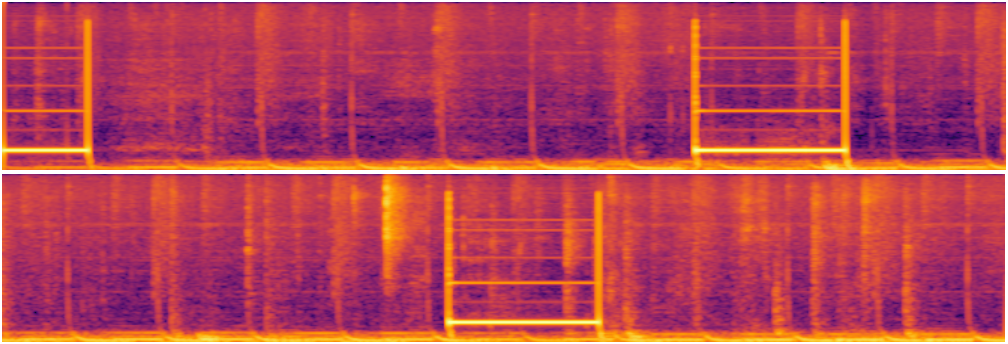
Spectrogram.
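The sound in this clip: Telephone tones while redialing a caller: three steady, mid-pitched beeps, each about a second long, spaced roughly four to five seconds apart over a low, rhythmic throbbing hum.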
